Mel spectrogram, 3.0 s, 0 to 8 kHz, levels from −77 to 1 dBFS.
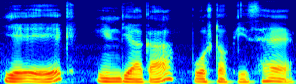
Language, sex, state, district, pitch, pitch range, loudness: Hindi, male, Odisha, Nuapada, 105 Hz, 95-110 Hz, -16 LUFS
